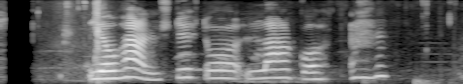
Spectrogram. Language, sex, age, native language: Icelandic, female, 9, Icelandic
